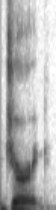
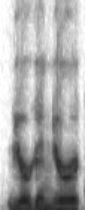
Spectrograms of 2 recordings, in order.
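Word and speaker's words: Jurgens: Uric could be, and by the way, it's not Jurig. The J is silent. That's why I'm saying Uric.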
